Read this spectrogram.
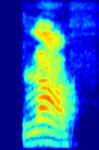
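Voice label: "laugh", Nigerian Pidgin, female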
